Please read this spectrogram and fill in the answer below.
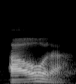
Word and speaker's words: ahora: H, which is pronounced as H, it is always silent and it will not be pronounced at all. It will not be pronounced at all. So H in Spanish is known as H and it will be silent. For example, hotel, hola, ahora.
